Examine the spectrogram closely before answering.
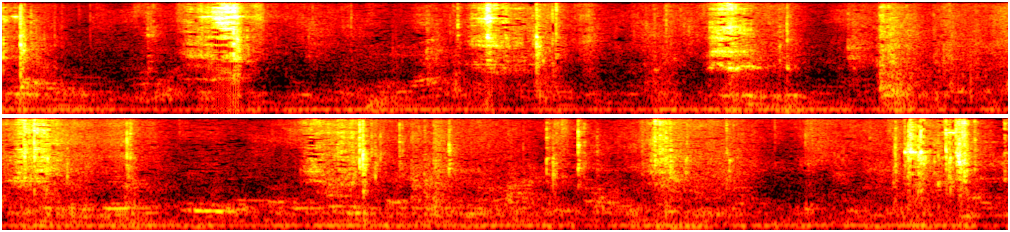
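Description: Clear plastic clothes hangers slid one after another along a clothing rack, each push giving a short clack and scrape, about once every second or so, the loudest about a second in. A faint steady low hum runs underneath.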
